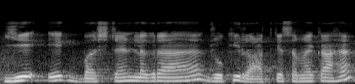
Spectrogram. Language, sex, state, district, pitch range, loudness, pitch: Hindi, male, Uttar Pradesh, Lucknow, 145-185 Hz, -18 LUFS, 160 Hz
